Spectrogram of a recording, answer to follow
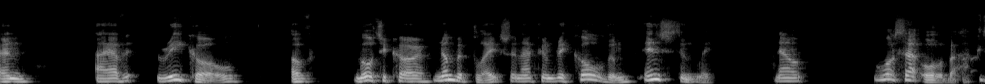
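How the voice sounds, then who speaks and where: Against a quiet background, a man with a dark, mellow tone, vocal fry and a fairly high pitch speaks with very wide pitch swings and long, frequent pauses. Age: 80s+. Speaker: cardiac arrest survivor. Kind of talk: Q&A question.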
